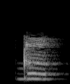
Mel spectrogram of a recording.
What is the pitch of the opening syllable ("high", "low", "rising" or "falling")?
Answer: low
